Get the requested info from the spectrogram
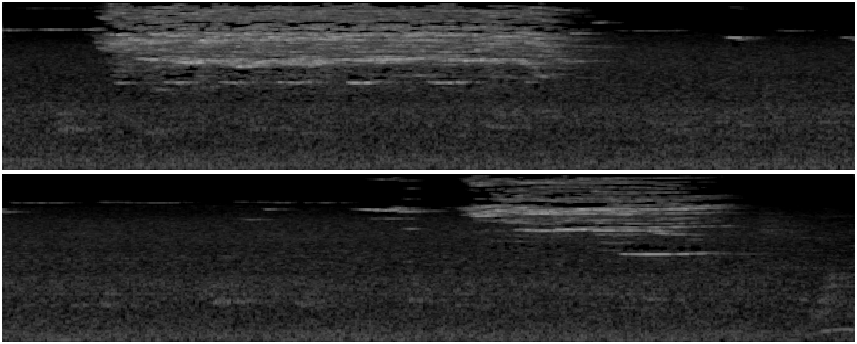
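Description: Steady low rumble of a Shinkansen train in the station, with two spells of high-pitched squealing of a few seconds each: one starting about a second in, the other near the end.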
